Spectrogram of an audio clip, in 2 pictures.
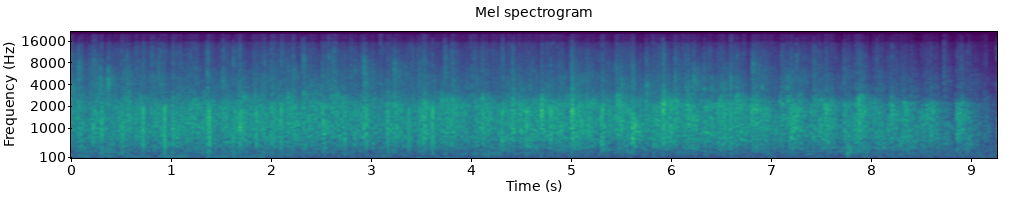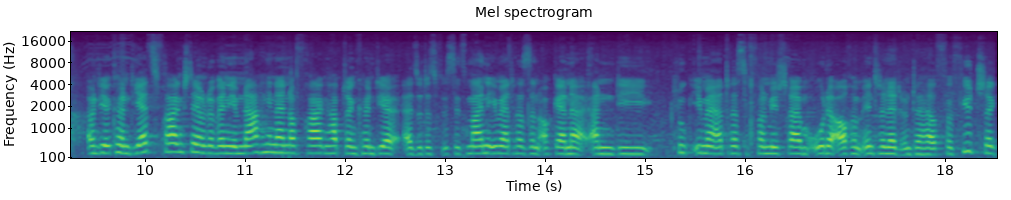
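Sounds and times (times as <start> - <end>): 
audience applause at the end of a talk: 0.0 - 9.4
speech: 9.5 - 18.5.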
